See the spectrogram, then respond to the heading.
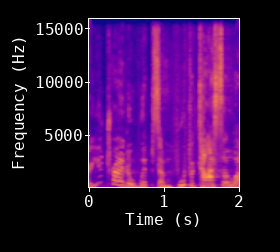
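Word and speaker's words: hupotasso (ὑποτάσσω): Our English word submit is translated from the Greek word, and believe it or not, this is pronounced hupotasso. Hupotasso.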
